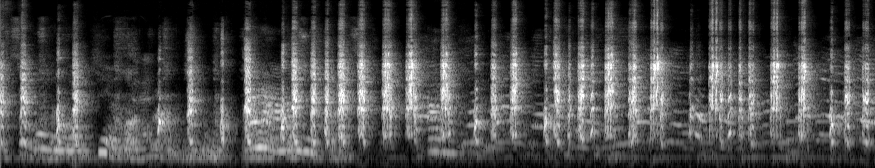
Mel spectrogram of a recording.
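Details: A male chukar partridge gives a long run of harsh, clucking 'chuk' notes, about three a second, after a few seconds of human voices at the start.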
